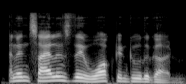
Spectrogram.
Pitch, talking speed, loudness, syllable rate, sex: 140 Hz, 260 wpm, -15 LUFS, 7.7 syllables/s, male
